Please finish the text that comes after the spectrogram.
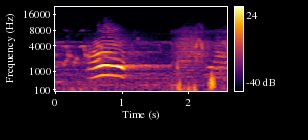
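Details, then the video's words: An Indian peafowl (peacock) gives one loud, nasal, trumpeting wail that arches up and falls away in about half a second, then a faint lingering tone over soft background noises. "Peacock Sounds || Beautiful Peacock Noises"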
